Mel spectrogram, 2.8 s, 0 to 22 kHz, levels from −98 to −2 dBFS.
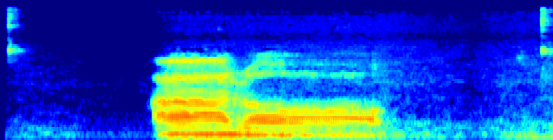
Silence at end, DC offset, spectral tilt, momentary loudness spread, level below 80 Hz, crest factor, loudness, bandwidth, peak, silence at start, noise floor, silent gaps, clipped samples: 0 s; under 0.1%; -6.5 dB/octave; 13 LU; -64 dBFS; 20 dB; -25 LUFS; 16.5 kHz; -8 dBFS; 0.05 s; -70 dBFS; none; under 0.1%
